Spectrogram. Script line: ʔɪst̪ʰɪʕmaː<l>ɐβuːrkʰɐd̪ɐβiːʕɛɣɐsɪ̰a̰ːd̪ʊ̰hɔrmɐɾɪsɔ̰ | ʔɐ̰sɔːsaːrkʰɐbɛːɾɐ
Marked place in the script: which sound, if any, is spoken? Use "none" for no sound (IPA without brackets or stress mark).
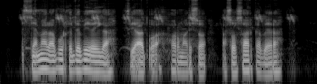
l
